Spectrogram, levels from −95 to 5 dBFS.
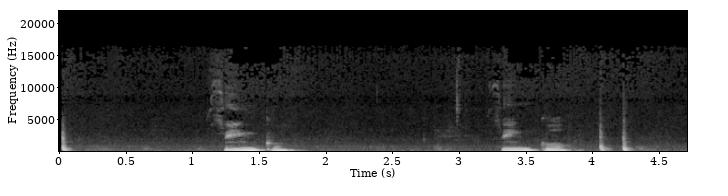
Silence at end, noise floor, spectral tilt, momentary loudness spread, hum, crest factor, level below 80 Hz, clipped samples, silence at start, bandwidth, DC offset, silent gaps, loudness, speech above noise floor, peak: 0.4 s; -57 dBFS; -9 dB/octave; 12 LU; none; 18 dB; -56 dBFS; under 0.1%; 0.05 s; 9.8 kHz; under 0.1%; none; -21 LUFS; 38 dB; -6 dBFS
